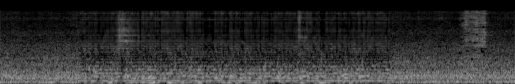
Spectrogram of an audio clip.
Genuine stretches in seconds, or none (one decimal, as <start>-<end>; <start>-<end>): 0.0-0.8; 3.9-5.2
